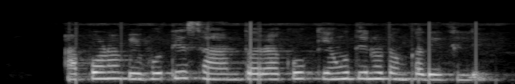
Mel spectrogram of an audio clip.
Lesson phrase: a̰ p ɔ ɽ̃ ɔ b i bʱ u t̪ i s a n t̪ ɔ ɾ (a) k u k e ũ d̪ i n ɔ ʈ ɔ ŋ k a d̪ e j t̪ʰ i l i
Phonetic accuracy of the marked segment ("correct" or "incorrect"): correct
